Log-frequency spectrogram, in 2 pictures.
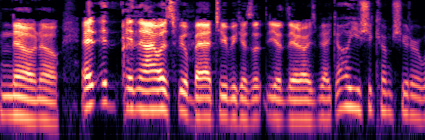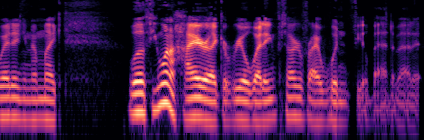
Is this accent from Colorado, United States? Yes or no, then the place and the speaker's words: yes; Coal Creek Canyon, Colorado, United States; I grew up in Coal Creek Canyon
